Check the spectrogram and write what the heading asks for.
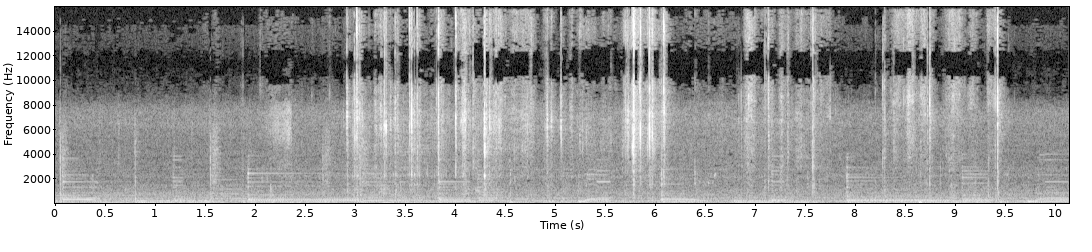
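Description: Soft background music of steady held notes, with a few light clicks and crinkles of a clear plastic card sleeve being handled, mostly in the middle.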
